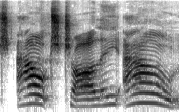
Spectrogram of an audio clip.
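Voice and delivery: high, very slow, drawn-out "ouch" each time. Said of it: "She sounded exactly like".

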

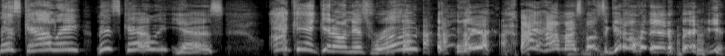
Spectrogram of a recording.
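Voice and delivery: mock, shrill, pitched-way-up screaming. Retelling a call from a lost truck driver: imitating someone screaming. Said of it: "screaming at me".

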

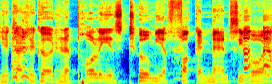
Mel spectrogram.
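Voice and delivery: put-on Irish accent throughout. Retelling a guide's words after being asked: irish accent. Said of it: "Say it in an Irish accent".

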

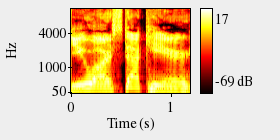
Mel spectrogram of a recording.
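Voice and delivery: machine-like, mechanical computer robot voice. Narrating a scene, the speaker voices a robot in a robot voice. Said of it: "Robot voice says".

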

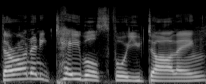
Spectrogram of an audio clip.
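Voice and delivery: mock yelling voice. Asking for a table for one, the speaker imitates a man yelling at them. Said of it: "this very obnoxious middle-aged American man just yelled".

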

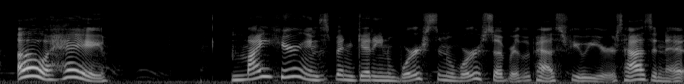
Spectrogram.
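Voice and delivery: ordinary delivery

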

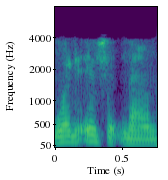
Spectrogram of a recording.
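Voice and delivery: ordinary talk, nothing marked

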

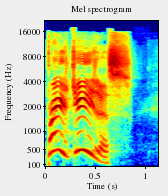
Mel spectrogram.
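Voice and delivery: put-on very high, heavily laid-on southern accent. Retelling what a super southern man exclaimed, in a super southern Mater-like voice. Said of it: "super southern".

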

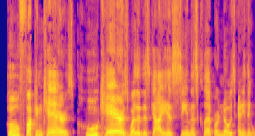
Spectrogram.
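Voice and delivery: furious ranting yell. Recounting yelling at a pre-recorded speaker on screen, retelling their own yelling. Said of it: "I'm yelling".

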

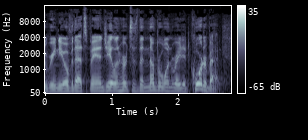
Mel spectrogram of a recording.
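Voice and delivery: usual speaking voice

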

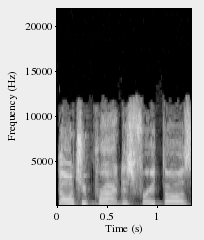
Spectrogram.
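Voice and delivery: high-pitched mock heckling tone.

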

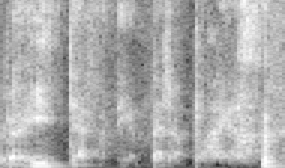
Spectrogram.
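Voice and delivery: soft whispered aside. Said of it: "I'm gonna whisper it".

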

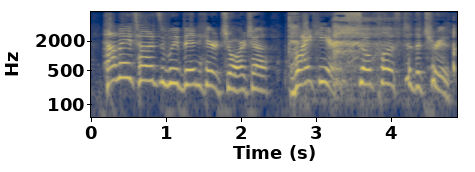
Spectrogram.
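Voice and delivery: sarcastic line reading. Reading aloud a line from a fan-written document: sarcastic reading. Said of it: "I heard the sarcasm".

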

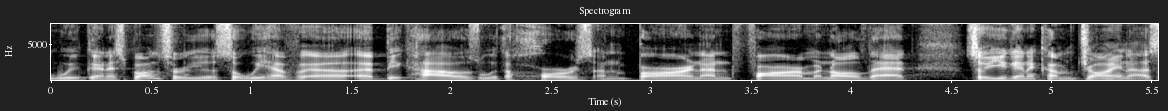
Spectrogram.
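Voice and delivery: usual speaking voice

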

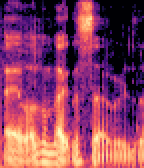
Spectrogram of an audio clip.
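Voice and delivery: swagger vocal fry voice. Asked to do a swag vocal fry voice for the introduction: swagger vocal fry voice. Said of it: "Like the swagger".

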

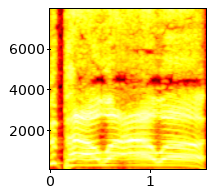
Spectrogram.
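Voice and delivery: put-on raspy, very high scream, "hour" drawn long. Retelling how people call out around the building: imitating people screaming. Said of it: "Scre-, like, all around the building".

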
